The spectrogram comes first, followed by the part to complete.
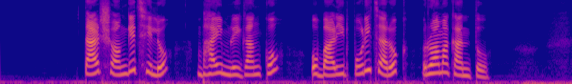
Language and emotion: Bengali, neutral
